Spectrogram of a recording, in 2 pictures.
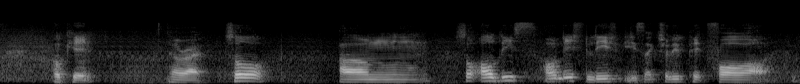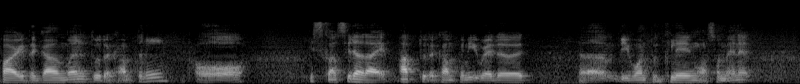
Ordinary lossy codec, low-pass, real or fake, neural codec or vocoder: none; 7.2 kHz; fake; codec, 16 kHz, 1 kbps, X-Codec, HuBERT features, trained on LibriSpeech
